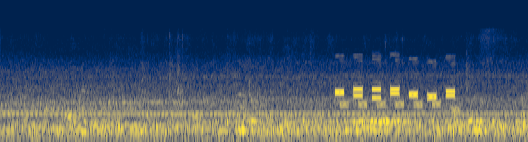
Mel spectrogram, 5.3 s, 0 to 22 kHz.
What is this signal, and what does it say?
Multi-frequency trunk signalling (R2, with the far end's replies), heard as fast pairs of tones, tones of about 90 ms, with the noise inside a subway train. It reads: 6879315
